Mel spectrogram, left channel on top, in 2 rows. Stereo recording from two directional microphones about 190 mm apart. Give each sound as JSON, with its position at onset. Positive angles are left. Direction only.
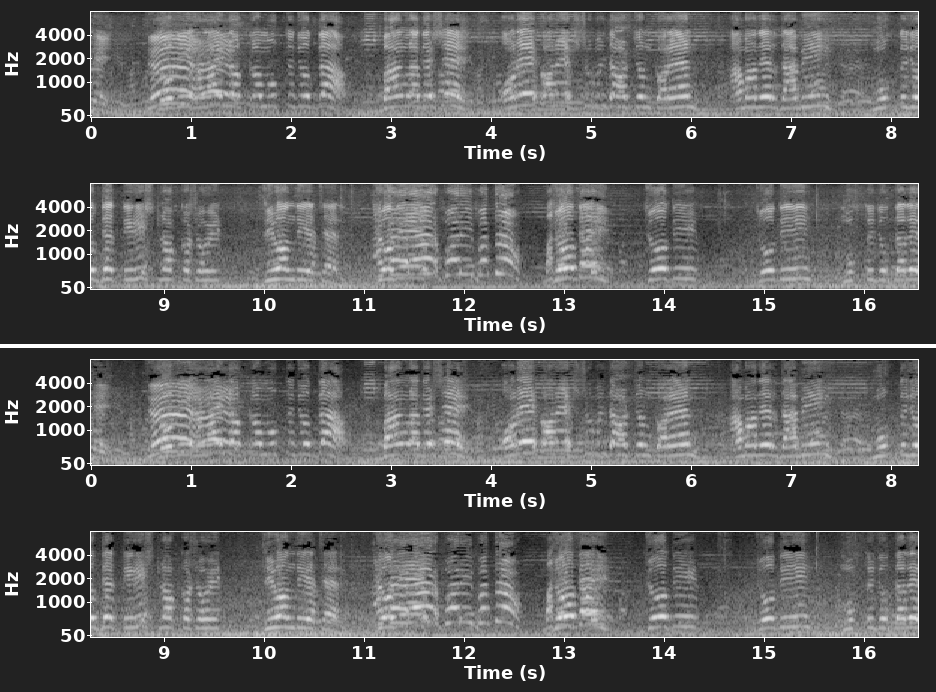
{"t": 0.6, "sound": "a man's voice", "side_deg": 35}
{"t": 0.9, "sound": "speech", "side_deg": 0}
